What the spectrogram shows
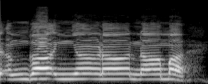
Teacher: ये आपके नासिक की ध्वनियां होती है, और सघोष अल्प प्राण भी होते हैं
